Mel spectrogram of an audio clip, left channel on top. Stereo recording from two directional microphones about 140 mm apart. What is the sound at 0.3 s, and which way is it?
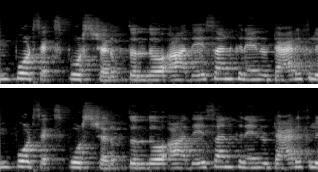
A woman's voice, 40° right (ahead or behind).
